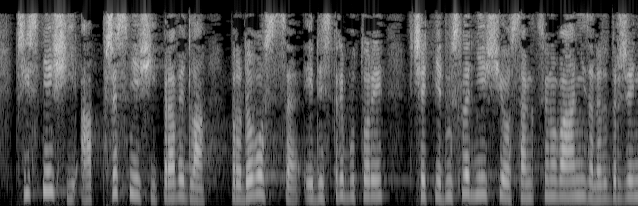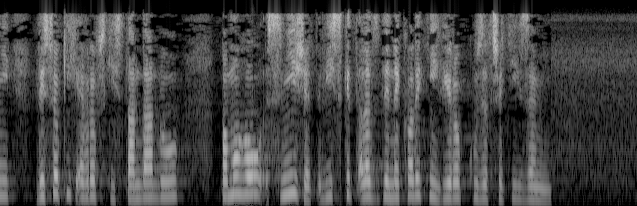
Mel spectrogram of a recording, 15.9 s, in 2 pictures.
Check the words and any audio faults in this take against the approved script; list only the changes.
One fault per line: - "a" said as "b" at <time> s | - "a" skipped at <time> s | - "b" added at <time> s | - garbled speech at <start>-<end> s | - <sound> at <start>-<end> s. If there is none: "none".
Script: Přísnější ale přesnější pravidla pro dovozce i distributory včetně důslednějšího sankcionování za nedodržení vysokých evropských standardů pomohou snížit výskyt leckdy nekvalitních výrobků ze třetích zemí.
- "ale" said as "a" at 1.0 s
